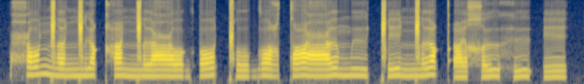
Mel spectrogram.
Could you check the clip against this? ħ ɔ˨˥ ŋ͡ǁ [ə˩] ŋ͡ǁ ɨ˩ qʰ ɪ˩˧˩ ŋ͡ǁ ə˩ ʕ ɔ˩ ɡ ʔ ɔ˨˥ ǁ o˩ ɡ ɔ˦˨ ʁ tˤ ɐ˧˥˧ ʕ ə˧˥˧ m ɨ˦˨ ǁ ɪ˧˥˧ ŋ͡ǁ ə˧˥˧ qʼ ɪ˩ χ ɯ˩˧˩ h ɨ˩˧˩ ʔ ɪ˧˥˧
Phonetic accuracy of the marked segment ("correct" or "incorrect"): incorrect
